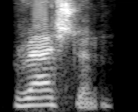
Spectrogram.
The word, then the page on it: ration: Indian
